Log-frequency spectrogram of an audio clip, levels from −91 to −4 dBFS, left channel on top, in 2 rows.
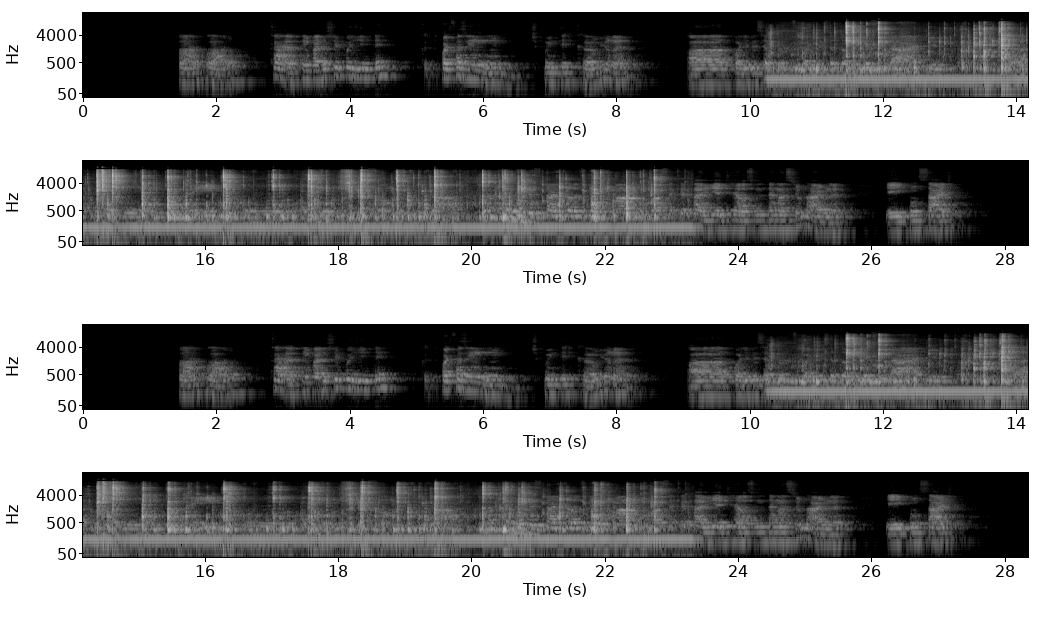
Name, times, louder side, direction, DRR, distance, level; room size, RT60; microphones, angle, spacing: voice 1, 1.4-2.3 2.8-4.6 5.1-8.2 9.1-12.9 13.9-25.6 26.2-27.2, left 1 dB, 45° left, -3 dB, 4.4 m, -50 dB
sound 1, 10.2-23.3, left 5 dB, 70° left, 1.5 m, -35 dB
17.5 x 6.8 x 7.6 m, 0.91 s
head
